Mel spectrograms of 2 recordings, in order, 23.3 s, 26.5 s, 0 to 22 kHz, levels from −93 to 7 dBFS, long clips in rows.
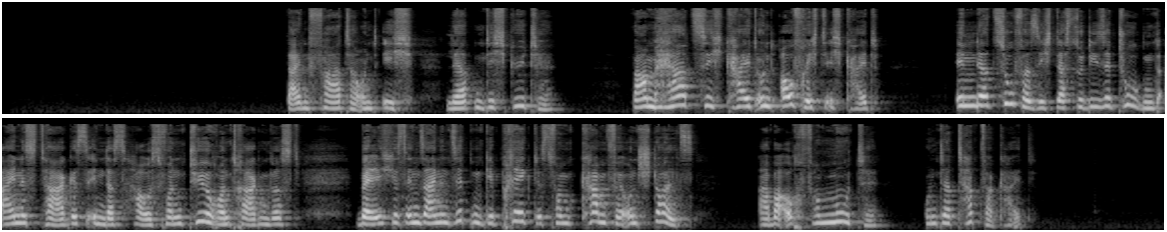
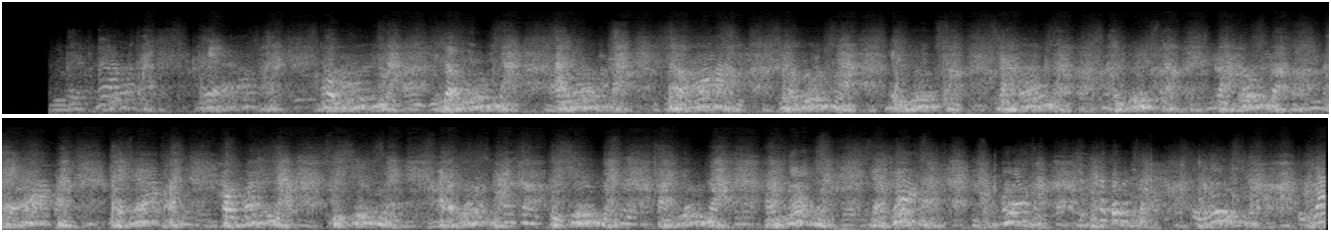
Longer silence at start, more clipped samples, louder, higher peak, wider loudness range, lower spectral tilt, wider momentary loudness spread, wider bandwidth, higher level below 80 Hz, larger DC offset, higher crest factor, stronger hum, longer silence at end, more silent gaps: first, 2.85 s vs 0.45 s; neither; about the same, -23 LUFS vs -23 LUFS; about the same, -2 dBFS vs -4 dBFS; first, 6 LU vs 2 LU; second, -4.5 dB/octave vs -6.5 dB/octave; first, 12 LU vs 8 LU; first, 17.5 kHz vs 10.5 kHz; second, -72 dBFS vs -52 dBFS; neither; about the same, 22 dB vs 20 dB; neither; first, 1.45 s vs 0.05 s; neither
